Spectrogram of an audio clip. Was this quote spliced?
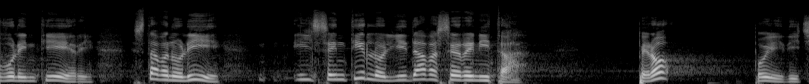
no; 0 cuts

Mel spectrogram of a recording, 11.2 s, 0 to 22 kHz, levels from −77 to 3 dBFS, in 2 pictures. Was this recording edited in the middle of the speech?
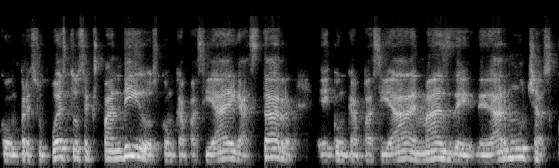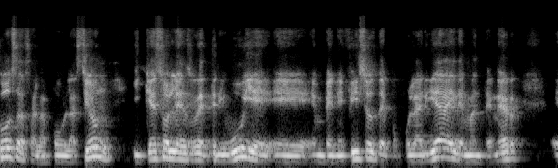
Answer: no; 0 cuts

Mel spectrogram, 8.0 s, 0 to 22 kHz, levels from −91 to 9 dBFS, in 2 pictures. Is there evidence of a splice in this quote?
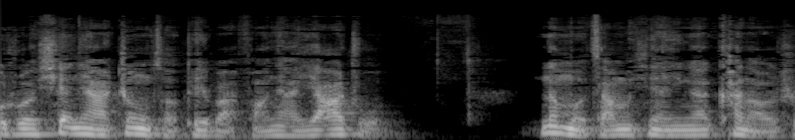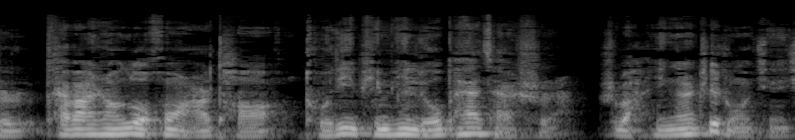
no; 0 cuts

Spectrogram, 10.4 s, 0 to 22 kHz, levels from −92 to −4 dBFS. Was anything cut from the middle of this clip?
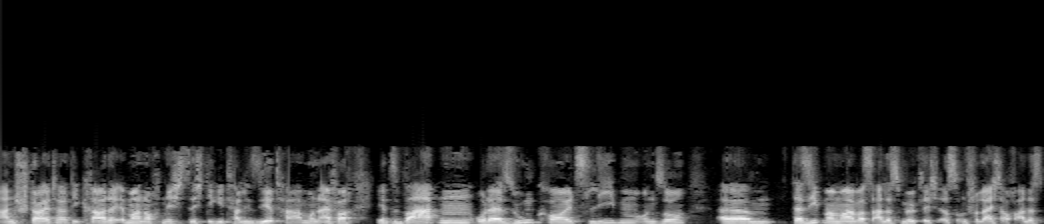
no; 0 cuts

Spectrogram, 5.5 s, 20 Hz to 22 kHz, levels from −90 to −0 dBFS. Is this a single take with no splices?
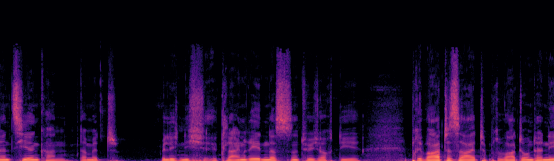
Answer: yes; 0 cuts

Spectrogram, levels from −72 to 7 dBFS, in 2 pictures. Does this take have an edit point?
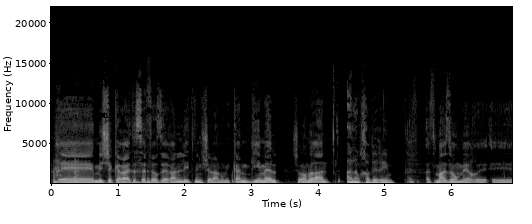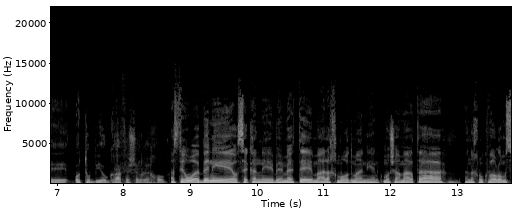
no; 0 cuts

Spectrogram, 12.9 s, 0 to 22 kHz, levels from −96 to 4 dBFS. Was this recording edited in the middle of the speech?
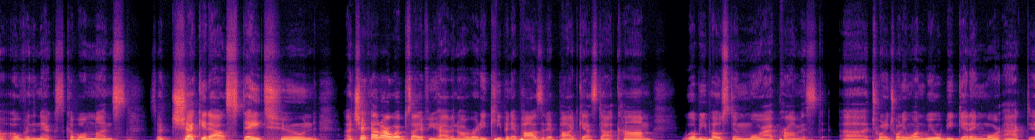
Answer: no; 0 cuts

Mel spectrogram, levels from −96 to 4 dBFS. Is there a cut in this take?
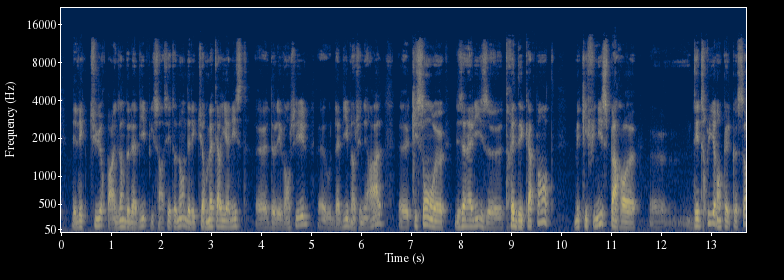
yes; 1 cut; at 5.1 s

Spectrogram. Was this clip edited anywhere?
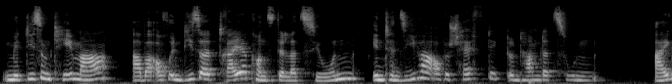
yes; 2 cuts; at 3.6 s, 4.4 s

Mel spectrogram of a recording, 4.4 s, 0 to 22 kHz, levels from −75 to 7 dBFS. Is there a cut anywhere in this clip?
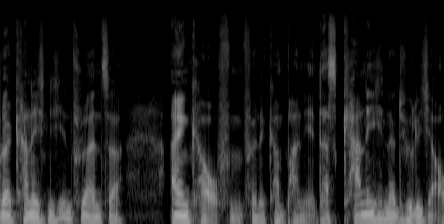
no; 0 cuts

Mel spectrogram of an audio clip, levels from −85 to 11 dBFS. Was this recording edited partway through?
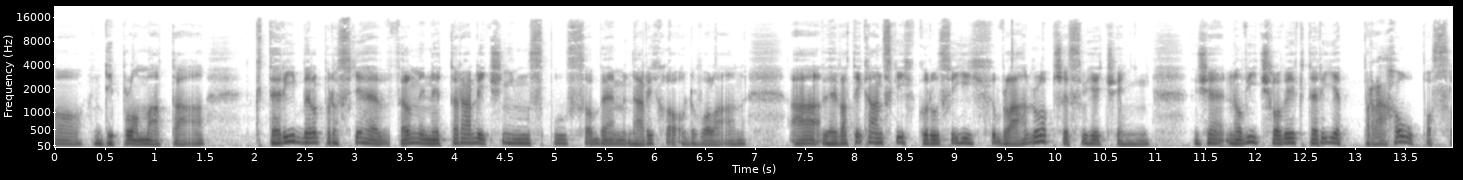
no; 0 cuts

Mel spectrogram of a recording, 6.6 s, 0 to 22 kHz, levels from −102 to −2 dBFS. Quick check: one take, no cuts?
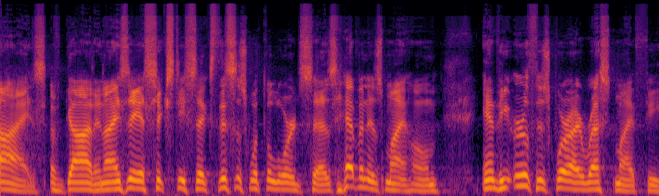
yes; 0 cuts

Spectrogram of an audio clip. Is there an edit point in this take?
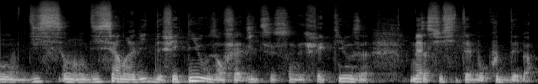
yes; 2 cuts; at 2.4 s, 4.2 s

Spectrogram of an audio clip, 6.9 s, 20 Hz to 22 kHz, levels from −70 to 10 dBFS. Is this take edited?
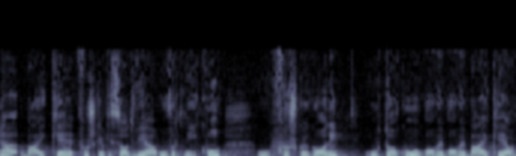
yes; 4 cuts; at 1.4 s, 3.4 s, 4.9 s, 5.9 s

